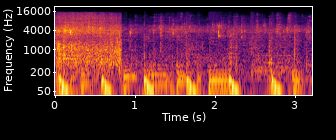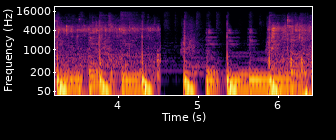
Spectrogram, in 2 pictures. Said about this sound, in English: We're gonna add our beautiful eggs.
